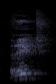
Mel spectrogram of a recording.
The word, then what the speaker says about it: read: বানানটা একই থাকে, শুধু প্রোনাউন্সটা আলাদা হয়ে যায়, রেড।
